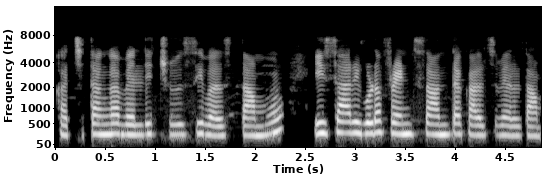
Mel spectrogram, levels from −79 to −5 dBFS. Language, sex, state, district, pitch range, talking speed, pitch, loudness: Telugu, female, Andhra Pradesh, Chittoor, 225-255 Hz, 125 wpm, 240 Hz, -16 LUFS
